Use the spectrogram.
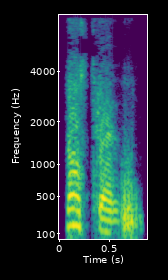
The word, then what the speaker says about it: nostril: اللي دي بتتنطق بالاس عادي. اس ساوند. اس اس فويس. اس فويس nostril.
